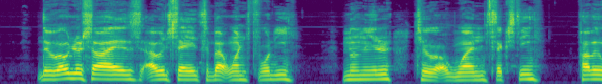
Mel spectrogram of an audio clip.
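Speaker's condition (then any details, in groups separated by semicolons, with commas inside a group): Cerebral palsy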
